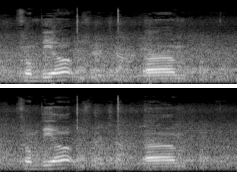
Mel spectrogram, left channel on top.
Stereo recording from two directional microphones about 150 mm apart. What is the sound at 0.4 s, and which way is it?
Speech, 15° left (ahead or behind).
